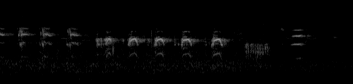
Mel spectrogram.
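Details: Great reed warbler singing in the Eifel, Germany: a run of harsh, grating notes, then about five loud, even, tonal notes repeated roughly four times a second, ending in scratchy chatter.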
